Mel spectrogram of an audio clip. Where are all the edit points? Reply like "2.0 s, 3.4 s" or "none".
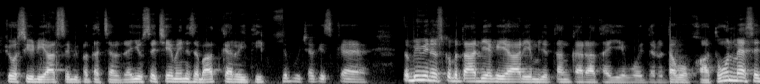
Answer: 2.9 s, 6.7 s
